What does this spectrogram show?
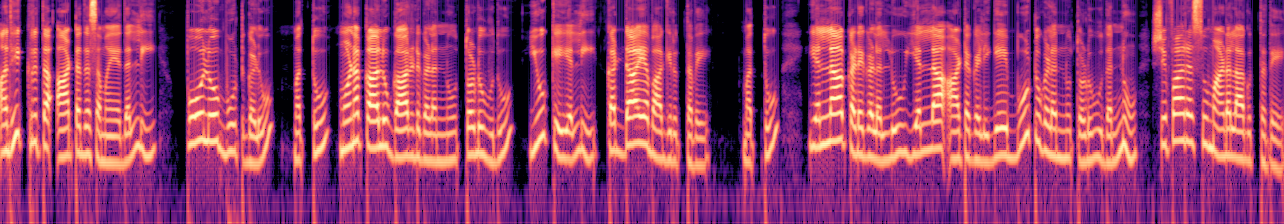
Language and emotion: Kannada, neutral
